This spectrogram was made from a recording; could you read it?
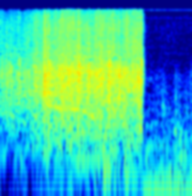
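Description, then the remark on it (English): A theatre audience applauds a woman parading across the stage, a dense, steady wash of clapping at fairly loud level that holds for about a second and a half, then cuts off abruptly into near silence. “She parades across the stage, brimming with happiness at the applause and Percy's attention.”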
